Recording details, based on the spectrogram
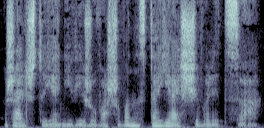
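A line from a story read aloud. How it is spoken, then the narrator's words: Sudden whisper. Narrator (Russian): неожиданно прошептал император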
